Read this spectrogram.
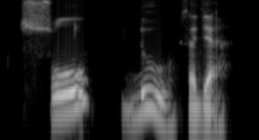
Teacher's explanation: Di ujung tanpa percikan angin pada du.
